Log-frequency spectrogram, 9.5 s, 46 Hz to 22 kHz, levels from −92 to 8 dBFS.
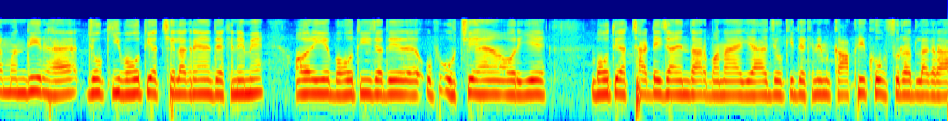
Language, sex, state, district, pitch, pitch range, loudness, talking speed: Hindi, male, Bihar, Saharsa, 185 Hz, 180-190 Hz, -13 LUFS, 235 wpm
